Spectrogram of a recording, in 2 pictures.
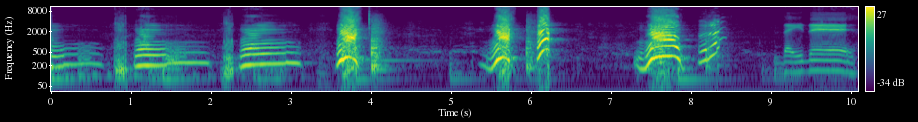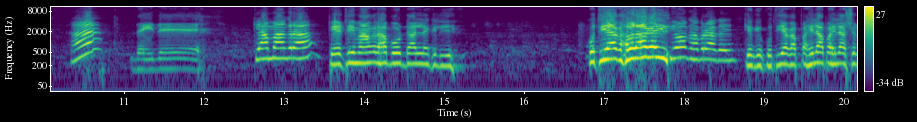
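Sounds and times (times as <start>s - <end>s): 
man's voice imitating dog barks and yelps: 0.0s - 4.2s, 5.4s - 6.5s, 7.3s - 8.5s
speech: 1.0s - 1.6s, 2.4s - 3.2s, 9.2s - 15.3s, 16.8s - 20.1s
laughter: 6.4s - 7.6s, 15.0s - 16.8s.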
